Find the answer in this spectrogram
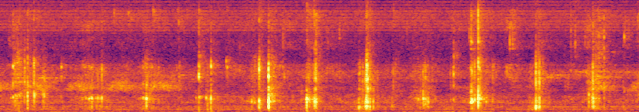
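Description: Crunchy chocolate being bitten and chewed close to the microphone: a string of sharp crunches, about two a second.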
